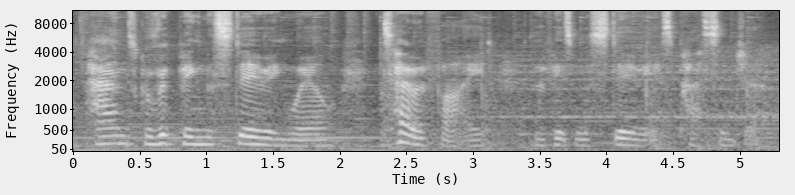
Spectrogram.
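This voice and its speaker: A woman speaks at a moderate pace, with music in the background. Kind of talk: ghost story narration.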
